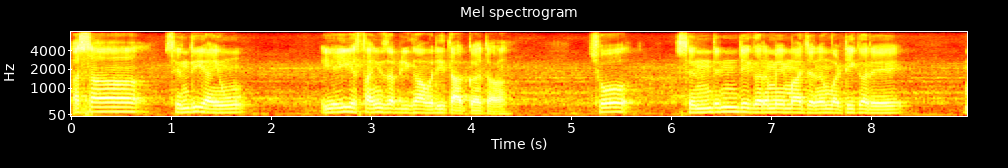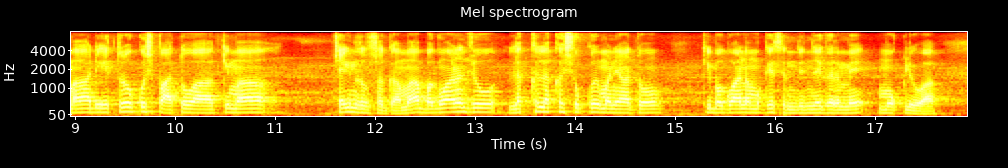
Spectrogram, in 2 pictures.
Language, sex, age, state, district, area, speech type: Sindhi, male, 30-45, Gujarat, Surat, urban, spontaneous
